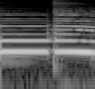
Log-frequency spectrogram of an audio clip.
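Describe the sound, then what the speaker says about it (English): A single loud, sustained electric guitar note rings on the second string, pushed into a long bend, with a brief pick or fret noise midway, heard alone. "Except you're going to bend it a really long way"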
